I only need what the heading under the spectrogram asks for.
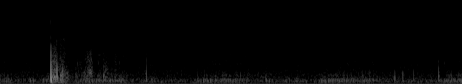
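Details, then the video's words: A domestic cat purring, likened to a water heater. The purr is a soft, continuous, low rumble heard close up in a quiet room, with one sharp click near the start. "Vattenkokarljud (purring cat)"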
